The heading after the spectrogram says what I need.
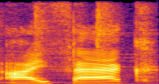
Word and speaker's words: IFAK: And one little detail here, guys, please pronounce this acronym correctly. It's an IFAK, right?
